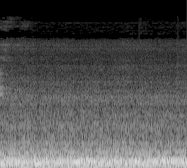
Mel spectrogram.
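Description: Heavy diesel truck engine running at low speed: a steady low rumble.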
